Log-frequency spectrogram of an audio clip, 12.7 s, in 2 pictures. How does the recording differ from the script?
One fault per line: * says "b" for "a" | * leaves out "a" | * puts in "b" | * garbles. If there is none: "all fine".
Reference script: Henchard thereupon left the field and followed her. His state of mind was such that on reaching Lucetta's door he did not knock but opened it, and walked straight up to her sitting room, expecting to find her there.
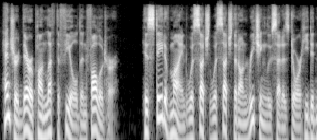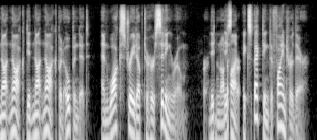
* puts in "was such"
* puts in "did not knock"
* garbles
